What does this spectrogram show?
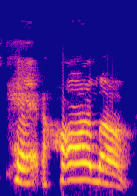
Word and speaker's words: Kat Harlem: Last time I pronounced her name wrong, and she corrected me, and I said, I will take note. So it's Kat Harlem.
